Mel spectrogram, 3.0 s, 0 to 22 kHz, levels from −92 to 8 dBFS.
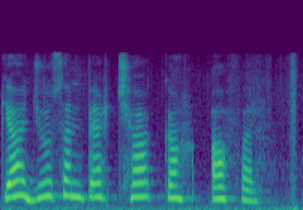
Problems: constant background noise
